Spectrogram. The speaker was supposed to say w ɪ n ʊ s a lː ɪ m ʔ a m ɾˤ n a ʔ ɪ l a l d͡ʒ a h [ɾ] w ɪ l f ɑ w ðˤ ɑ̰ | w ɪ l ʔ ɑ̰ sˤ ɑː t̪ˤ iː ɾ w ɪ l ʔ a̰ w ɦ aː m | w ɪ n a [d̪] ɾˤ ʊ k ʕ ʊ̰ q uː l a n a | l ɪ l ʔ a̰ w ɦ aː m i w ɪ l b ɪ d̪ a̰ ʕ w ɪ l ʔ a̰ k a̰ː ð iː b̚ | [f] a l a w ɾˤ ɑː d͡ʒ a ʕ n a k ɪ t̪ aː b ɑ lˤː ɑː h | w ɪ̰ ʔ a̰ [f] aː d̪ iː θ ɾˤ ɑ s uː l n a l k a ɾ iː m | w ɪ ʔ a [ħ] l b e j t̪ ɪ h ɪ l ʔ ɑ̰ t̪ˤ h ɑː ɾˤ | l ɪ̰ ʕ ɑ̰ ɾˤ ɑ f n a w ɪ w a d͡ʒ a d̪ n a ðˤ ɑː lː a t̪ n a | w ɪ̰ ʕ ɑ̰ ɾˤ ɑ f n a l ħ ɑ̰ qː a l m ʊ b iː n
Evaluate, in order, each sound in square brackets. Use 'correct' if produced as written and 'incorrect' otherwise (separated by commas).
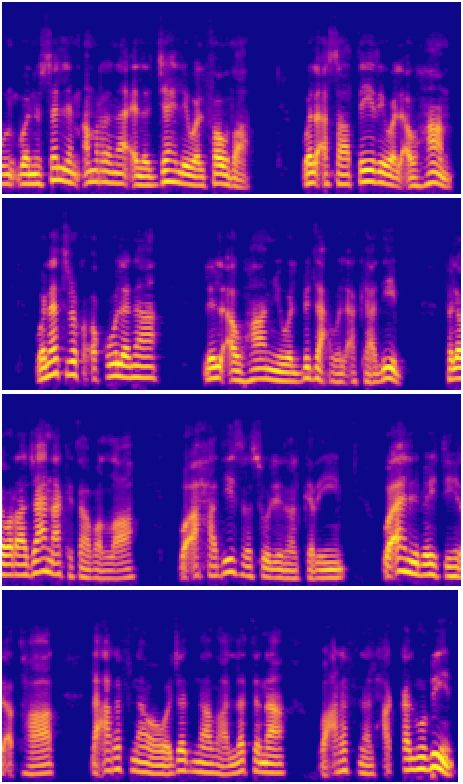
incorrect, incorrect, correct, incorrect, incorrect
